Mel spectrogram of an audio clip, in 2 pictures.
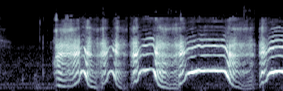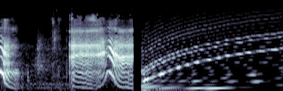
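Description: Cockatiel screeching in a run of loud calls that swoop up and down in pitch, with one longer held note in the middle. About six seconds in, the calls cut off and an electronic rising sweep follows.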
